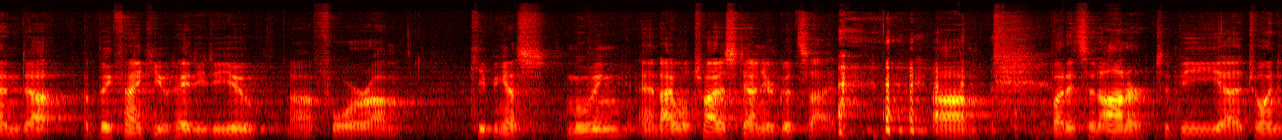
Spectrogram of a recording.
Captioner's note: laughter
